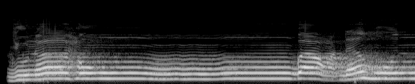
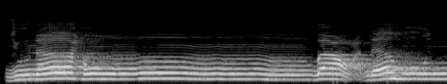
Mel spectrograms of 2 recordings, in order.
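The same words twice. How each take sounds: The two takes are said the same way.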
